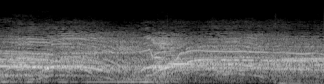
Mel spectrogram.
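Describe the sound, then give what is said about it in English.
A large crowd of tens of thousands cheers and whoops at a Christmas tree lighting in New York, a dense, loud roar of many overlapping voices with rising shouts swelling around the middle and holding steady throughout. “And this is good to see that people in New York and up north are going back out, getting outside in big crowds and lighting the Christmas tree.”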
